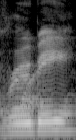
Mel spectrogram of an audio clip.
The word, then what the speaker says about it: Rwbe: His name is Ruby, but it's spelled in a very funny way. – Okay. So... – R-W-B-E.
